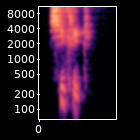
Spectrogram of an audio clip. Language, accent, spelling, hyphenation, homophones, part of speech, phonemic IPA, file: French, France, cyclique, cy‧clique, cycliques, adjective, /si.klik/, LL-Q150 (fra)-cyclique.wav
- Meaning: cyclic, cyclical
